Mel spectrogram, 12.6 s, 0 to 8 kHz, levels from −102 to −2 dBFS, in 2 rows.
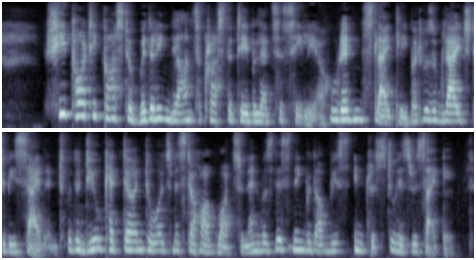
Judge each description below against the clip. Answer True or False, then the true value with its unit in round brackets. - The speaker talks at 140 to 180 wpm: False (190 wpm)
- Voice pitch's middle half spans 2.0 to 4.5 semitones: True (3.8 semitones)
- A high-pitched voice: True (195 Hz)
